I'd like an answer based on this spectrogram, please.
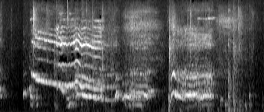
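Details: Puppies shut in a little box during morning pen cleaning, hungry and ready for breakfast, let out long wailing cries in two main bursts, wavering and falling in pitch, with brief quieter gaps and some rustling between.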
